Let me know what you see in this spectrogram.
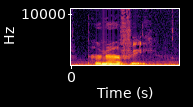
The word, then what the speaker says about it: Panurfy: And then because I'm crazy and can do that, I added a Y. So it's pronounced Panurfy. – Meow.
